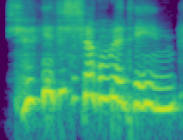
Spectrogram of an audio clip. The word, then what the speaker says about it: Shelmerdine: I know people are wondering how Philip and, is it Shelmerdine? – Shelmerdine, who the name is taken from Virginia Woolf's Orlando.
